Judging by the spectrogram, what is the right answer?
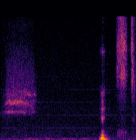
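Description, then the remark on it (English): Someone tries to whistle but produces only a breathy, airy hiss and a short puffed blow instead of a clear tone, followed by a couple of brief hissy bursts. “Try to whistle. No, you're making fart noises.”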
